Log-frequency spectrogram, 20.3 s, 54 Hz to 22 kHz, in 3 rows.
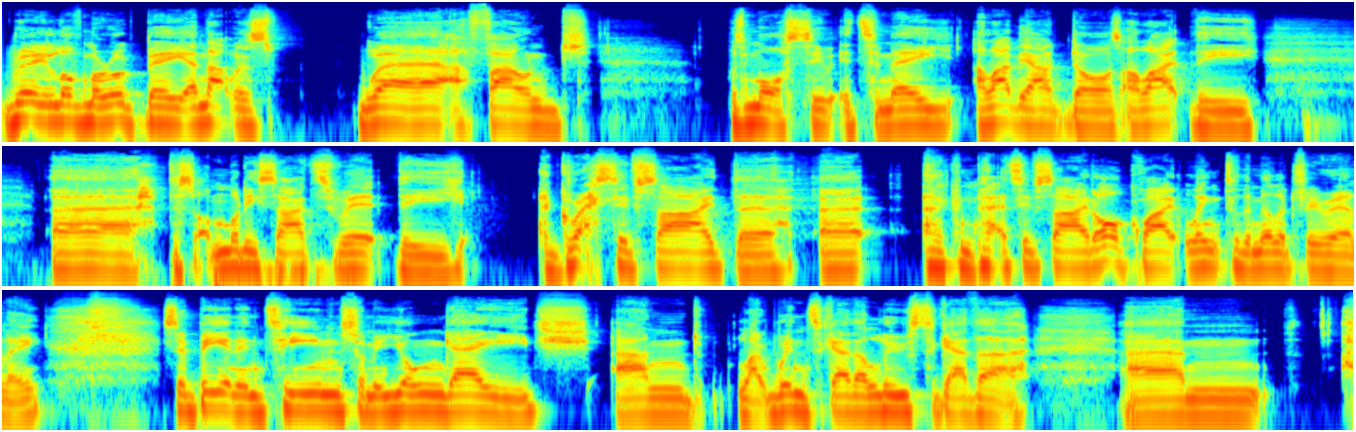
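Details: Adult male former Royal Marine with a stutter/stammer since a school assembly reading at about age 9-10, improved in recent years through voice-noting practice; stuttering.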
